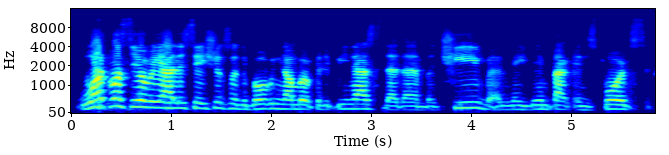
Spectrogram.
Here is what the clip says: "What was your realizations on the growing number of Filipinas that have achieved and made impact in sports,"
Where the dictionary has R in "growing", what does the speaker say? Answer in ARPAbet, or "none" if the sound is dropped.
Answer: none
